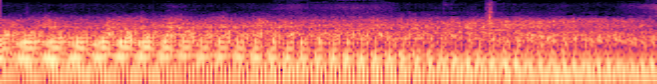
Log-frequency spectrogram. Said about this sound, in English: Just a second, there's an aeroplane, I can't hear myself.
